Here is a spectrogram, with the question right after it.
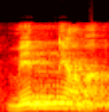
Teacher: من نعمہ یہ نون ساکن کے بعد نون ہے تو ادغام ہوگا، غنہ کریں گے. من آواز ناک کے بانس سے میں لے جا کر دو حرکات تک پھیرائیں گے. نعمہ عین ساکن پہ اظہار ہے.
